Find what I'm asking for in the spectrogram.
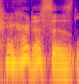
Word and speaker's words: Erdős: But the story of Erdős's life, if that's how you pronounce his name, Erdős, yes.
